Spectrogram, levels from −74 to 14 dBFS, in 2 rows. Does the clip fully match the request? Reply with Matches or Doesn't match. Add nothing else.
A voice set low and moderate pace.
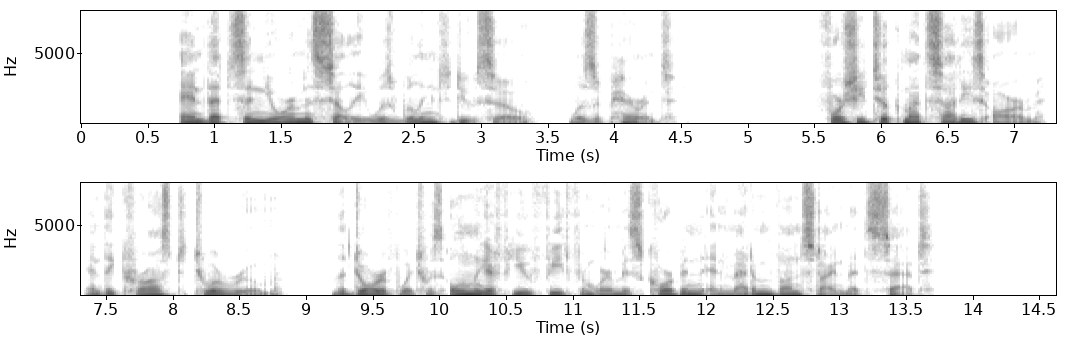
Matches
